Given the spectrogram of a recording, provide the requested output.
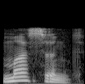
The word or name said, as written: mustn't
